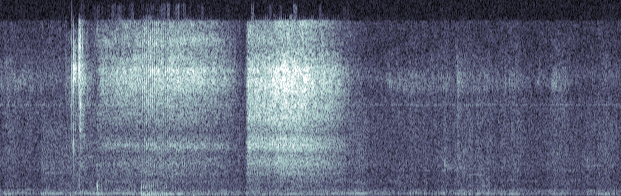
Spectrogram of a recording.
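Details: Female pug dog snoring: loud rattling snores with snorty, hissing breaths, typical of a flat-faced dog's noisy airway.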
